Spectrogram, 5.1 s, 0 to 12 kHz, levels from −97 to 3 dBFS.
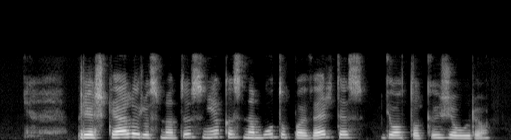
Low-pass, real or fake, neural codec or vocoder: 7.2 kHz; fake; codec, 16 kHz, 6 kbps, DAC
